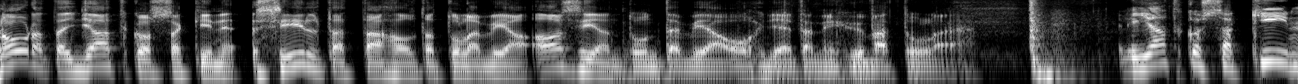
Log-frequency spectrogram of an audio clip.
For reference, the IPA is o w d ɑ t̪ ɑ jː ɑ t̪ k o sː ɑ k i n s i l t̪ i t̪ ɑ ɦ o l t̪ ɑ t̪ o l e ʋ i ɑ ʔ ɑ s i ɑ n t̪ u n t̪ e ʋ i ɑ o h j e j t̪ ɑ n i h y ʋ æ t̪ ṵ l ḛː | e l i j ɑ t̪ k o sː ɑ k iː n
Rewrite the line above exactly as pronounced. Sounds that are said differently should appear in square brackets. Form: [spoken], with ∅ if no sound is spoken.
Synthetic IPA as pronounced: o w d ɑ t̪ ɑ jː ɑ t̪ k o sː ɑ k i n s i l t̪ [æ] t̪ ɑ ɦ o l t̪ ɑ t̪ [u] l e ʋ i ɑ ʔ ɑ s i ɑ n t̪ u n t̪ e ʋ i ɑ o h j e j t̪ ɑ n i h y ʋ æ t̪ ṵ l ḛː | e l i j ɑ t̪ k o sː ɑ k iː n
